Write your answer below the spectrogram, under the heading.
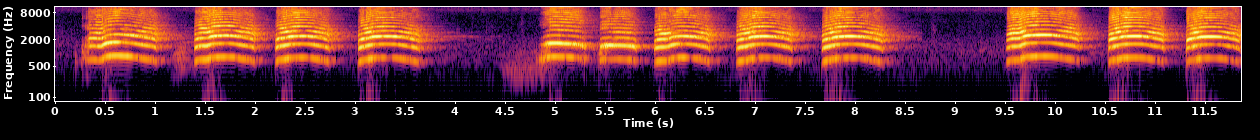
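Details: A peacock yelling in three bursts of four or five loud, nasal, arched screams each. The calls come almost once a second within each burst, with short pauses between bursts.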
